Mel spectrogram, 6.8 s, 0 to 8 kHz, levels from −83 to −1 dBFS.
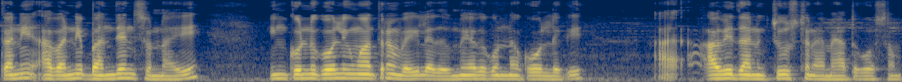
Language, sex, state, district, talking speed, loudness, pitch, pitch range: Telugu, male, Andhra Pradesh, Chittoor, 140 wpm, -17 LUFS, 135 Hz, 125-150 Hz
